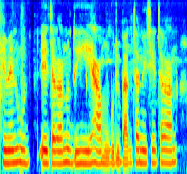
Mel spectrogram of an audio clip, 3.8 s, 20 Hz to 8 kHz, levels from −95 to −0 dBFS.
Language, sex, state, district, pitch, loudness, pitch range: Chakma, female, Tripura, Dhalai, 220 Hz, -17 LUFS, 210-225 Hz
